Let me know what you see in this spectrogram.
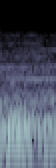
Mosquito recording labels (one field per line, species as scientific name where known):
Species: Aedes albopictus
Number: one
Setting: insect culture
